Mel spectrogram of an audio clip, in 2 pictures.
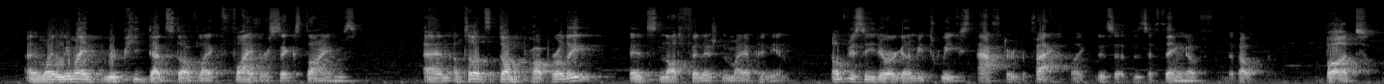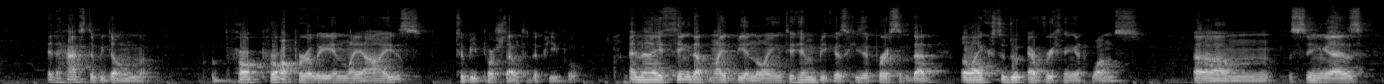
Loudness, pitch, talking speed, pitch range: -22 LUFS, 100 Hz, 180 wpm, 95-110 Hz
